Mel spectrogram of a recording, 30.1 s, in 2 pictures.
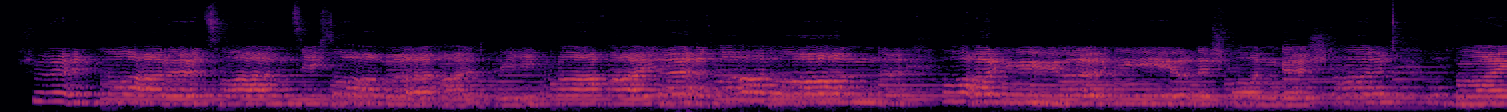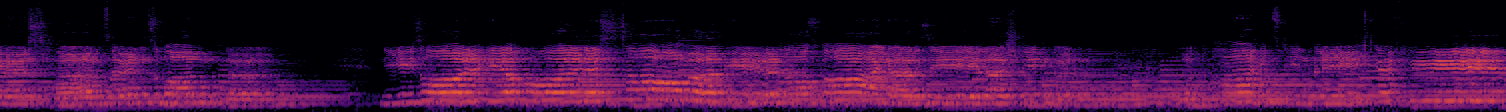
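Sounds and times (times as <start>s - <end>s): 
lied art song: 0.3s - 30.1s.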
